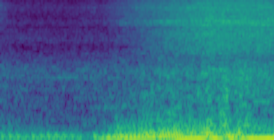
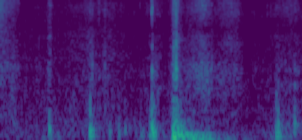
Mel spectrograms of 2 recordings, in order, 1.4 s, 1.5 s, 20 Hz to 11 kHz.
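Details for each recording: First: Mini Cooper S with crank no-start after new high pressure fuel pump replaced; quiet idle then crisp smooth rev, running better, fuel pressure near target. Finding: normal revving. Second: Petrol direct-injection Mini Cooper S with an already replaced high pressure fuel pump: steady cranking with no firing; rail pressure stays at 0.74 MPa instead of about 5 MPa, and a second new pump fixed it.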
